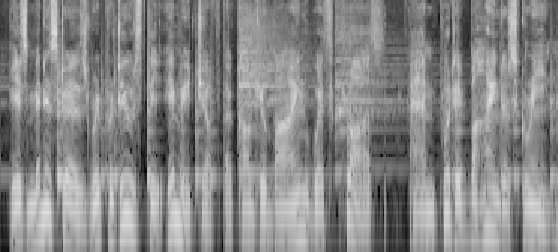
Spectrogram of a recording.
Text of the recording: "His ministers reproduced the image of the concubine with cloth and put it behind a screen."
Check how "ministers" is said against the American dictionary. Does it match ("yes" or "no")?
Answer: yes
